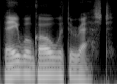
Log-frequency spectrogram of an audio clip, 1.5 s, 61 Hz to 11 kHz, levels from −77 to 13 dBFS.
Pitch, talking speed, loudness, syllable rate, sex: 100 Hz, 245 wpm, -18 LUFS, 4.2 syllables/s, male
